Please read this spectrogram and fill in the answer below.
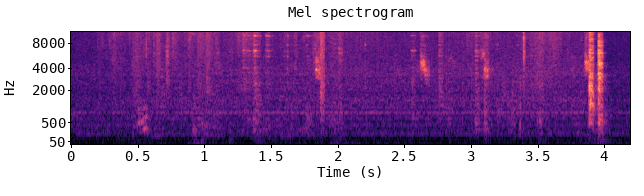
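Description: Light scrapes and taps of hand tools being handled on a steel workbench, scattered every half second or so, with a louder metal clank near the end.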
